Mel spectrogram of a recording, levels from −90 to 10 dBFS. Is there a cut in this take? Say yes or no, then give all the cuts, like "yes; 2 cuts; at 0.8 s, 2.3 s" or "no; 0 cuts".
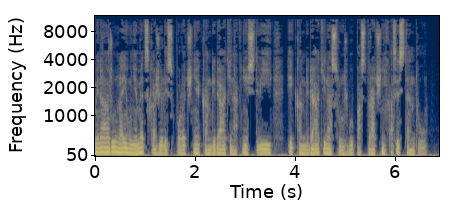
no; 0 cuts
